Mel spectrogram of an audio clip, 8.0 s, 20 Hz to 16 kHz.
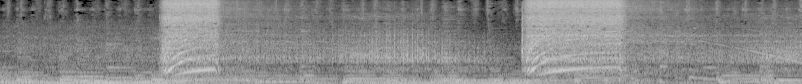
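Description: Greenworks 18-inch 120-volt corded electric chainsaw revved twice in short bursts without cutting. Each time the motor whines up and stops almost at once when the trigger is released, the quick chain stop of an electric saw. Background music plays throughout.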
